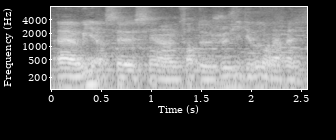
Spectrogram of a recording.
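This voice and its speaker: A man's voice: low-pitched, flat delivery, echoey room, distant mic. A young man from Montreal, explaining his escape game business in an interview, with many fillers. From Montreal, Quebec. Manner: fast, filler-heavy explaining. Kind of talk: promotional interview.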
